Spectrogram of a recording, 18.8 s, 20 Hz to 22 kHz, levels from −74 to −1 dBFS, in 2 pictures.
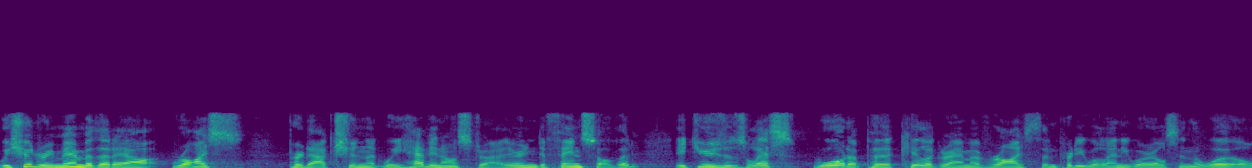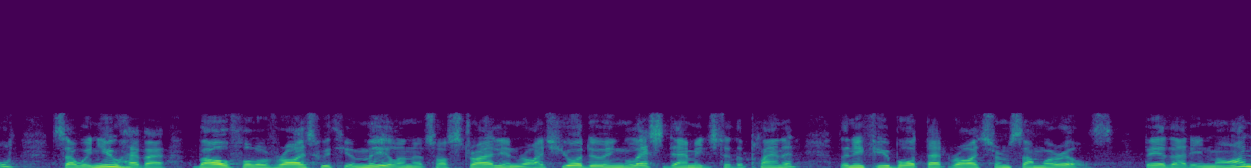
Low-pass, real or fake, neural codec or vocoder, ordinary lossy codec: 7.2 kHz; fake; vocoder, 22.05 kHz, 80 mel bands, Vocos; MP3, 64 kbps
